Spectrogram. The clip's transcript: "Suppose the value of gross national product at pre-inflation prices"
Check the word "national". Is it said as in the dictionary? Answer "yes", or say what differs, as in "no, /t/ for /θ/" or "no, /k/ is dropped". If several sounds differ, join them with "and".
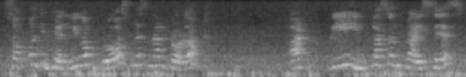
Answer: no, /s/ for /ʃ/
